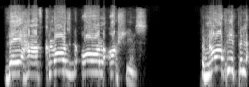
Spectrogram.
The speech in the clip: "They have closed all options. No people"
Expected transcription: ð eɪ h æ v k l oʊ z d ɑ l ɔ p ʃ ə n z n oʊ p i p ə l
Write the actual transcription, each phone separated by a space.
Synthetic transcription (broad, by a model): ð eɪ h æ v k l oʊ z d ɑ l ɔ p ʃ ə n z n oʊ p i p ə l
